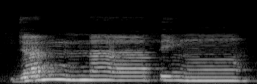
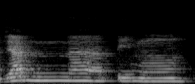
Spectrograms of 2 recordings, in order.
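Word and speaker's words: جَنَّاتٍ: Nah, ini kan kalau misalkan kita baca apa adanya, jannatin kan itu kan tasjid bawah ya. Nah, tapi karena di sini kita memakai ilmu tajwid, jadi dibacanya jannating ting. Karena apa? Di sini ada tanwin ketemu dengan ta. Nah, ta itu masuk kategori huruf ikhfa, teman-teman sekalian ya. Ikhfa itu didengungkan bacanya, jadi pakai jannating ting gitu ya, ikhfa.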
